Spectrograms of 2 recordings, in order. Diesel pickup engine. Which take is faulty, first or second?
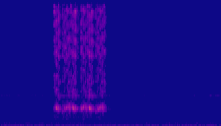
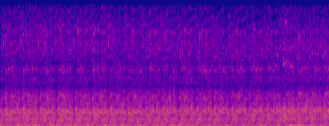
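second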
